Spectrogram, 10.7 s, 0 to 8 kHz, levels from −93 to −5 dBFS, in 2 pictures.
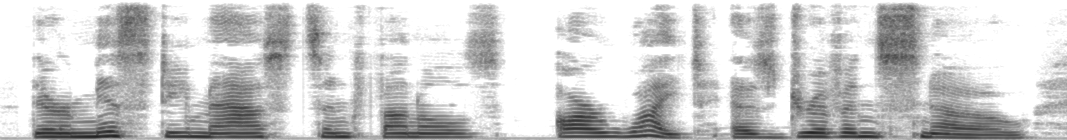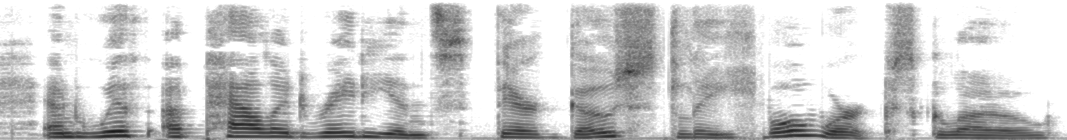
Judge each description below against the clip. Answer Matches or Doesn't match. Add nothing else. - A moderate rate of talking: Doesn't match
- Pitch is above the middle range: Matches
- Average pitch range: Matches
